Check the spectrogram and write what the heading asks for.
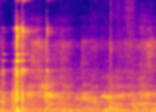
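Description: Ceramic lid clinking against a small glazed ceramic pot: a quick cluster of clinks just after the start, a single clink about half a second later and a fainter one near the end.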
